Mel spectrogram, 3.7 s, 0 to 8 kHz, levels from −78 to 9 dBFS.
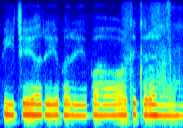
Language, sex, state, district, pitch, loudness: Hindi, female, Madhya Pradesh, Bhopal, 205 Hz, -14 LUFS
